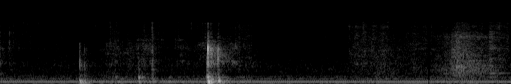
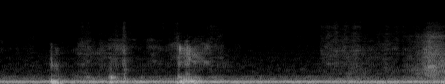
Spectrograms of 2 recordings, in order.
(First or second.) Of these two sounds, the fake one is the second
